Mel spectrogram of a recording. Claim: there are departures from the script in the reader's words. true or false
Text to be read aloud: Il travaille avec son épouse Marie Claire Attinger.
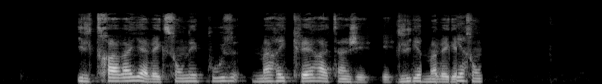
true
